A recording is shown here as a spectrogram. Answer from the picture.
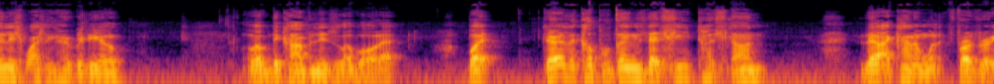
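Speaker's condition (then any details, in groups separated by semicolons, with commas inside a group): Cerebral palsy; sometimes affects speech, may sound slurred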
